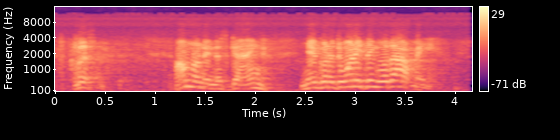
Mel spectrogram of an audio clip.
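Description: A young man speaks angrily up close.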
